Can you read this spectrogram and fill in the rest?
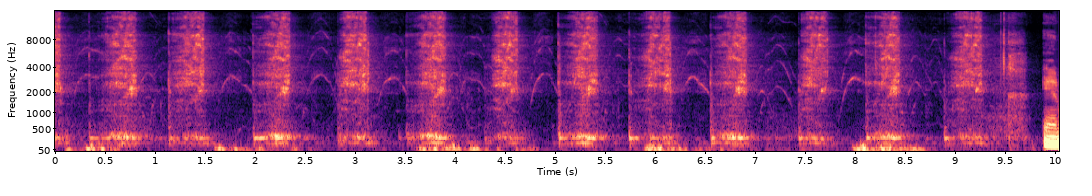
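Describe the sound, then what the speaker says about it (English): Repeated rhythmic rasping strokes of a fixed blade knife drawn across a coarse sanding stone on a Wicked Edge sharpener, close and steady, about a dozen back-and-forth passes. "And these are sanding stones."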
